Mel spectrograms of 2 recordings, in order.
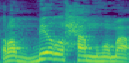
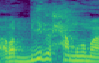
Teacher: নিয়ম হলো যে র সাকিনের পূর্বে যদি হামজাতুল ওয়াসল থাকে তাহলে সেই র পূর্ণ পড়তে হবে পুর পড়তে হবে পাতলা করা যাবে না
